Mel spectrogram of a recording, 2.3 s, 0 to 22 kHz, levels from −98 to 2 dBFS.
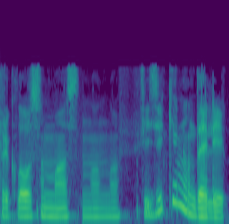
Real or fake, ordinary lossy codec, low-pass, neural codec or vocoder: real; MP3, 48 kbps; 7.2 kHz; none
